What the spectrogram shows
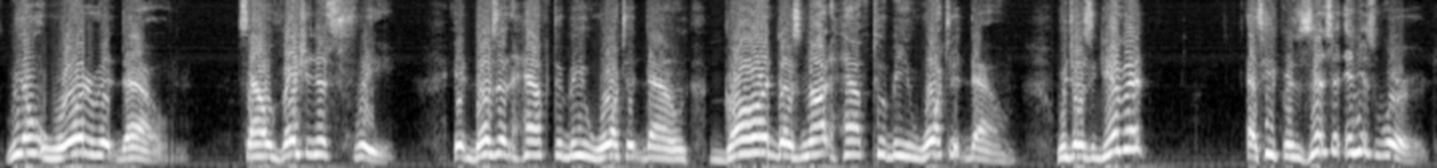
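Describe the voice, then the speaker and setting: Slow, high-voiced emphatic preacher man. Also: lively intonation, no room sound, rough recording. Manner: slow, emphatic, repeats phrases. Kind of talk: sermon.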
